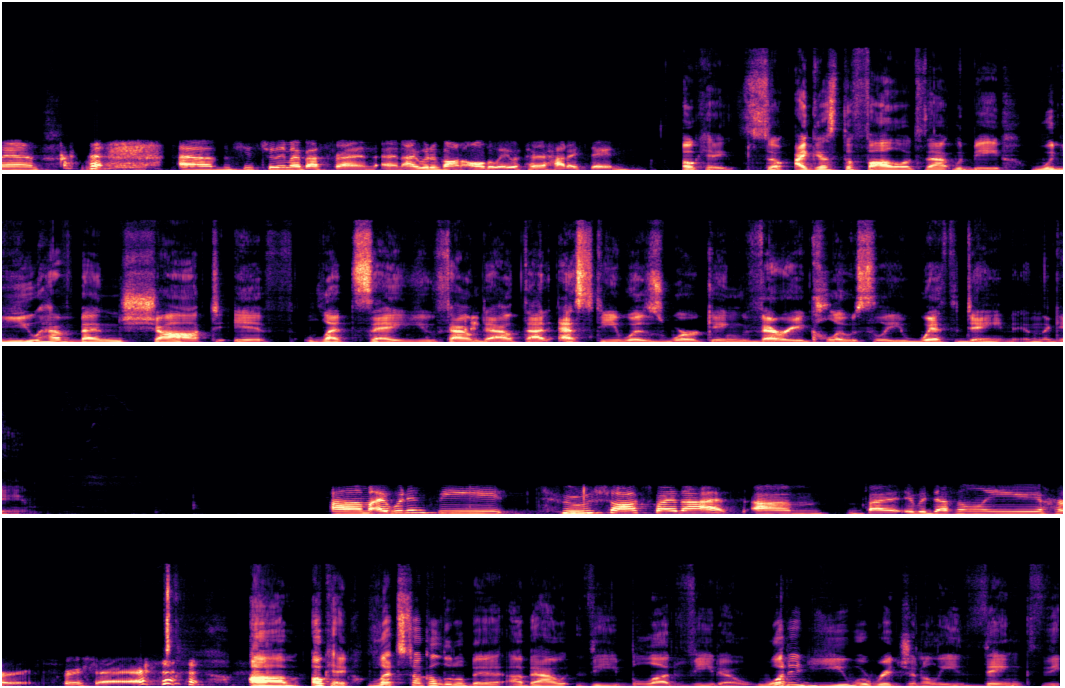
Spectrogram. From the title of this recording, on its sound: Phone Interview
